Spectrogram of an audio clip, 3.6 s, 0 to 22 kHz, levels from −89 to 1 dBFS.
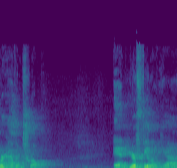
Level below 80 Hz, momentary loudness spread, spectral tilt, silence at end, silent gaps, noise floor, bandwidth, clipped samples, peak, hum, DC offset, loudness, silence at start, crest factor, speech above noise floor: -72 dBFS; 19 LU; -5.5 dB/octave; 0 s; none; -63 dBFS; 16.5 kHz; under 0.1%; -14 dBFS; none; under 0.1%; -33 LUFS; 0 s; 20 dB; 31 dB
